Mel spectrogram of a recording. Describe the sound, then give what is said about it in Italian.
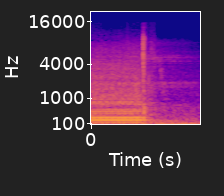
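A car engine roars loudly with a steady mechanical drone as a woman starts the car, then abruptly cuts out about halfway through, leaving only a fainter, sputtering hum. “… accende la macchina. Il motore fa molto rumore, ma si spegne subito.”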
